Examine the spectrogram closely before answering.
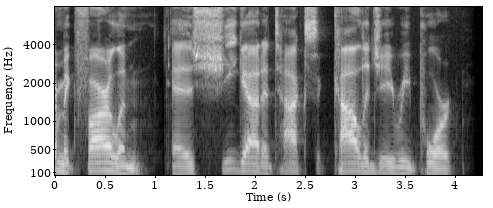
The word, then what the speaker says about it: toxicology: This uh story from Claire McFarland as she got a toxicology report. Toxology report.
